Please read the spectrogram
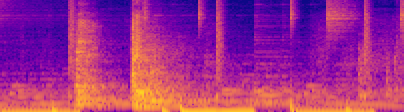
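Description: Background music with a beat: deep sustained bass notes under repeated drum hits, with a louder crash about a second in.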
